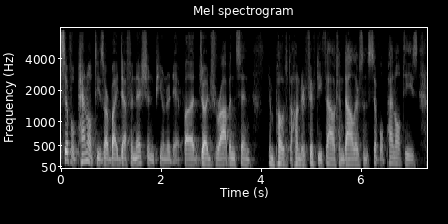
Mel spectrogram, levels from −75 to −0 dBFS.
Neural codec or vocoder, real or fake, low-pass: codec, 24 kHz, 0.5 kbps, DualCodec; fake; 7.2 kHz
